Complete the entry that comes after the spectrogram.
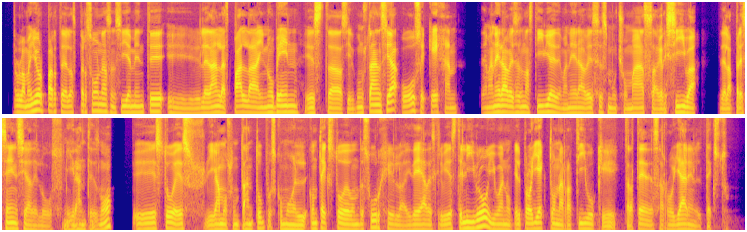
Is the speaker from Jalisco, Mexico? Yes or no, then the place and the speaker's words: yes; Guadalajara, Jalisco, Mexico; nací acá en Guadalajara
